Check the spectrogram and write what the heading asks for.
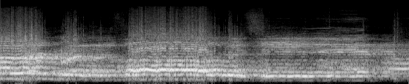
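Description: Men chanting a Kashmiri noha, a Shia mourning lament, in long, drawn-out sung phrases.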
